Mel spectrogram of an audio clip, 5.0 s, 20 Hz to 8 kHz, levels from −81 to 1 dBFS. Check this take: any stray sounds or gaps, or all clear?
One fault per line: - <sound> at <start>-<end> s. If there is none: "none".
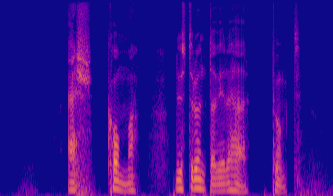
none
